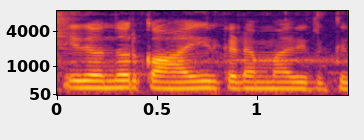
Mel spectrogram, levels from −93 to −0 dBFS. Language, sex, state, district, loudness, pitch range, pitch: Tamil, female, Tamil Nadu, Kanyakumari, -15 LUFS, 185-205 Hz, 190 Hz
